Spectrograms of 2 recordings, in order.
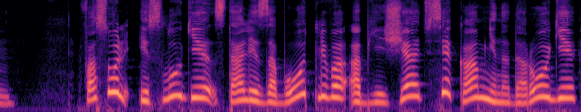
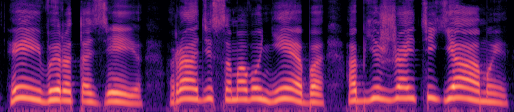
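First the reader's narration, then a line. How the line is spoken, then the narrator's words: Pleading. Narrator (Russian): взмолился барон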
